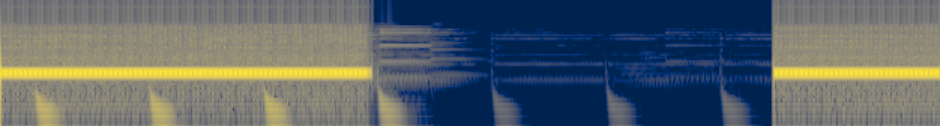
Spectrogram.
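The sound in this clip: A telephone ringback tone sounds while someone is being called: a loud, steady single-pitched tone that stops, leaves about two seconds of silence, then starts again.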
